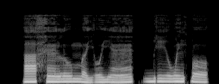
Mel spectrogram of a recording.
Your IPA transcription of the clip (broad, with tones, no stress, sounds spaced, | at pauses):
a˦ h ɛ̃˦ l u˦ m ə˨ j u˧ j ɛ̃˨˦ | ɡ͡b iː˦ w ĩ˦ k͡p o˧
